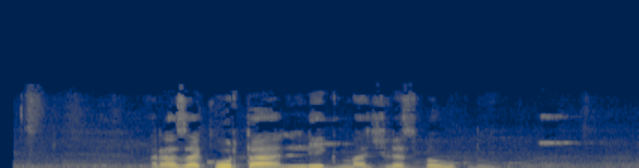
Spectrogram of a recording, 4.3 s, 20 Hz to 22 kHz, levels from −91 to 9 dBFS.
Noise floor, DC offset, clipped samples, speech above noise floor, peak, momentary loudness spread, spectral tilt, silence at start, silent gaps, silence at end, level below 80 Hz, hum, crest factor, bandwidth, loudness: -54 dBFS; under 0.1%; under 0.1%; 29 dB; -6 dBFS; 25 LU; -6 dB/octave; 0.2 s; none; 0.55 s; -76 dBFS; none; 20 dB; 10 kHz; -25 LUFS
